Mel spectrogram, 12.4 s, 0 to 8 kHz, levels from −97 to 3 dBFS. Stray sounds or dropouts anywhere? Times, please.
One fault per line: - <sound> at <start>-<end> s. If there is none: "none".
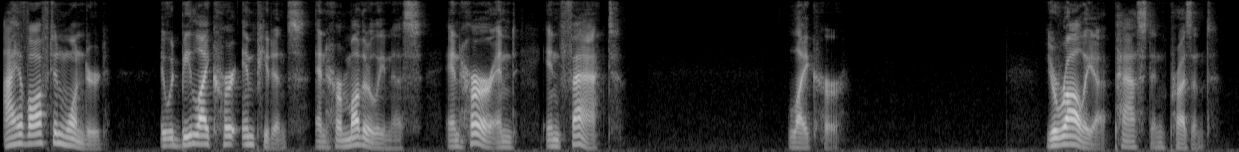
none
